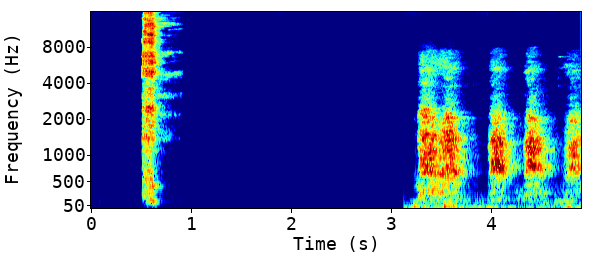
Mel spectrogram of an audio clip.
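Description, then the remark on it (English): A short breathy sigh, a pause, then a dog barking angrily: a long growling bark followed by three quick, sharp barks in a row. No talking. “My dog is angry about this.”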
